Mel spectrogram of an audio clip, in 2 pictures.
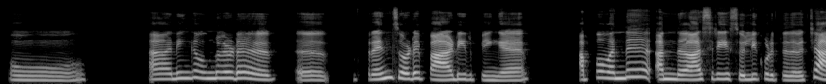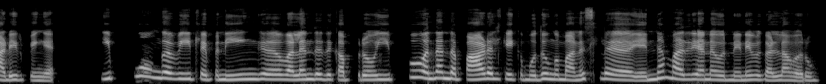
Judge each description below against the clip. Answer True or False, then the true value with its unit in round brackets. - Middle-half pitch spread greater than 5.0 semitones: False (3.4 semitones)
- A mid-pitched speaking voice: False (230 Hz)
